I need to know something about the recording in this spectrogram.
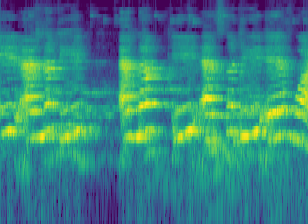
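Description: A child's voice chanting in a drawn-out sing-song, spelling out letters aloud one by one, with a short pause about two seconds in.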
